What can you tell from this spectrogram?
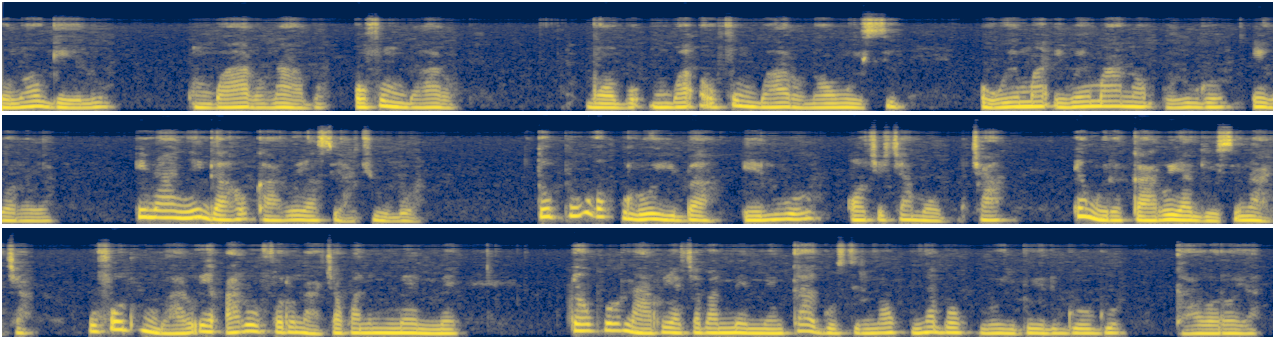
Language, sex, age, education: Igbo, female, 15-29, tertiary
